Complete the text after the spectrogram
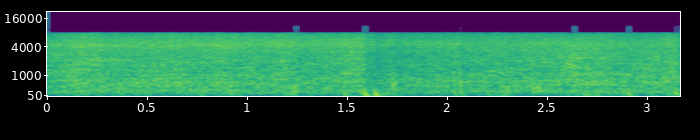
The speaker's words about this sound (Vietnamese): Và bây giờ thì chúng ta cũng phải chấp nhận là mưa to được phải không? Mưa to chưa?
